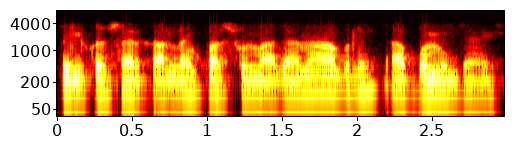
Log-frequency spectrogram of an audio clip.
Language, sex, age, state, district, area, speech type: Hindi, male, 18-30, Rajasthan, Nagaur, rural, conversation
